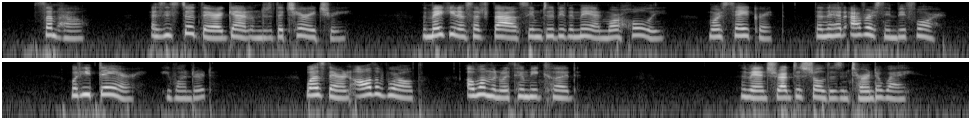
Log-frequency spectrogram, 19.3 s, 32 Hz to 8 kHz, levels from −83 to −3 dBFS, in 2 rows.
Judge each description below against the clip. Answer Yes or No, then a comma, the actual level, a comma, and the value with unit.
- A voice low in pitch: No, very high, 260 Hz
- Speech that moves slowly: No, average, 170 wpm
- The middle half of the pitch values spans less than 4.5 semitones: Yes, average, 3.2 semitones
